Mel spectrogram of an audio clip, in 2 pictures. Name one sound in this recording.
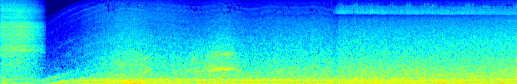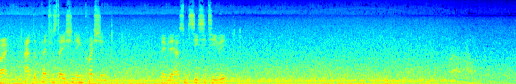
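A car engine hums and revs as the car speeds up and slows down.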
